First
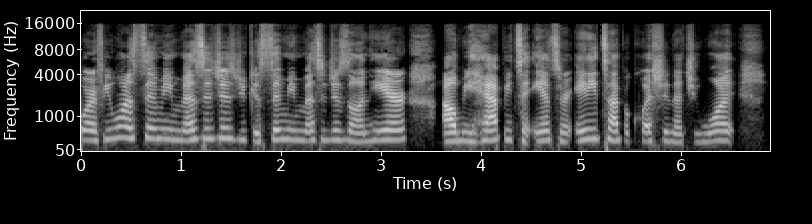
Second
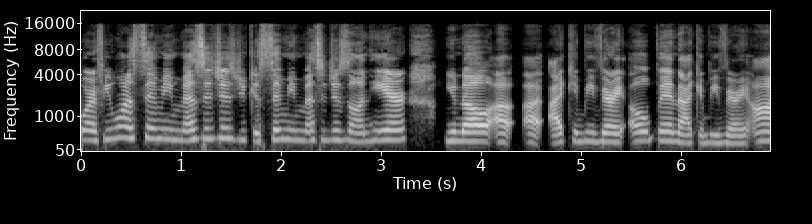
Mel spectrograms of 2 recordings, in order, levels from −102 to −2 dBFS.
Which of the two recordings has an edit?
second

